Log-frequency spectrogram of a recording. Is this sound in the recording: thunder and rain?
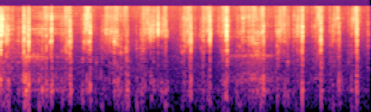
no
